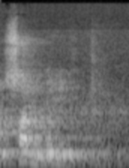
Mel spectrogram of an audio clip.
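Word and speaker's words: صلِّ: nya apa Sorry jadi Allahumma sholli pendek tuh jangan dipanjangin Allahumma sholli ala kalau sholli nanti perempuan Masya Allah perempuan Allahumma sholli ala sayyidina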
